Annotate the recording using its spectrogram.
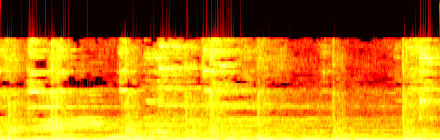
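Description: Marathi devotional kirtan music: pakhawaj barrel drums played in a steady rhythm over a sustained low drone, with chanting.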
